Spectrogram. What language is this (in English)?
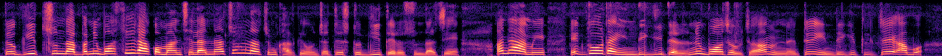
Nepali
